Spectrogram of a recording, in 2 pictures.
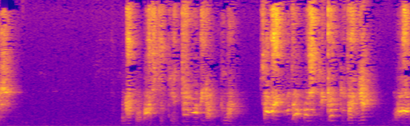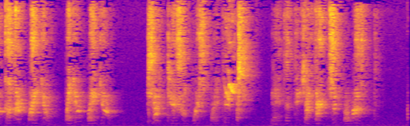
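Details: Talking budgerigar, a pet male described as very chatty and funny, kept indoors, chattering in rapid bursts of scratchy, warbling mimicry and clicks, several phrases separated by short pauses.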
